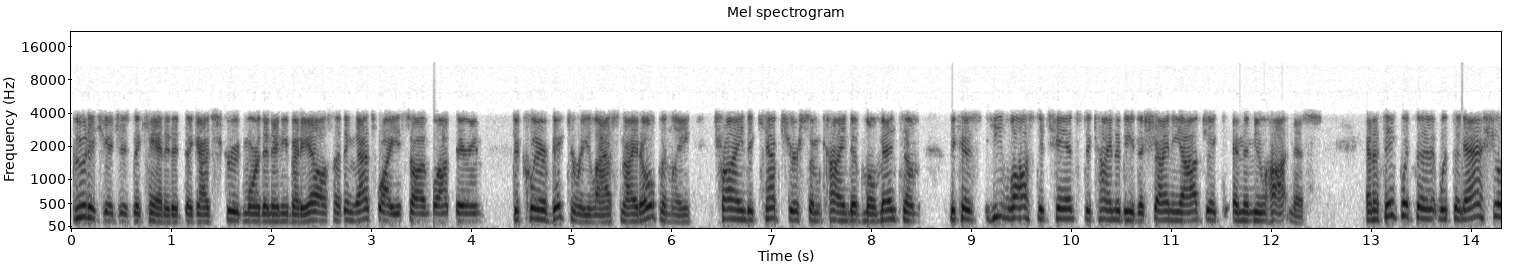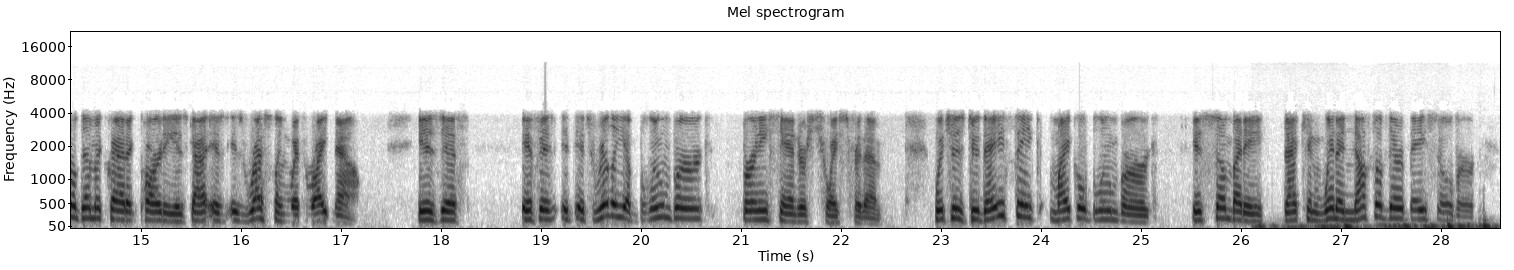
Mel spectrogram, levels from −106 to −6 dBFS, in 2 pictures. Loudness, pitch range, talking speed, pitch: -23 LUFS, 155-195 Hz, 205 wpm, 175 Hz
